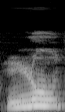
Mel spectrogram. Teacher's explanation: जिभेचं टोक वरच्या दाताच्या मागच्या बाजूला टेकत आहे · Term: दंत्य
